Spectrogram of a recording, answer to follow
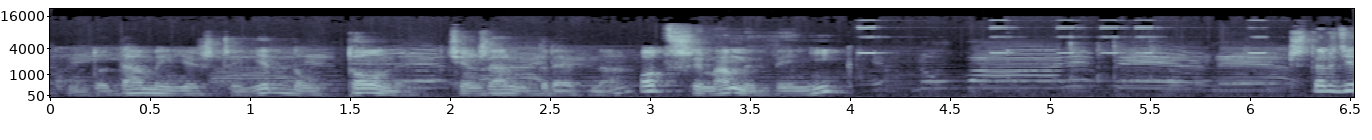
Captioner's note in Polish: dźwięki kalkulatora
